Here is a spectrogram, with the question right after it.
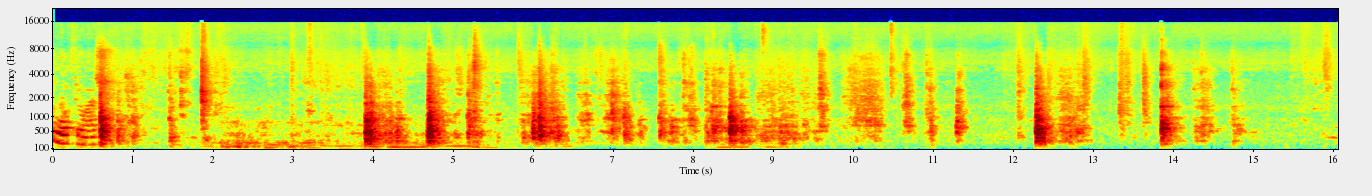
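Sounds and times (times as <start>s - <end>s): plastic bottles knocking on shelves: 3.8s - 6.5s.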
